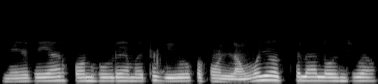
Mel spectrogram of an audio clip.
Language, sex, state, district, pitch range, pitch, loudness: Hindi, male, Uttar Pradesh, Jyotiba Phule Nagar, 155-170 Hz, 165 Hz, -16 LUFS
